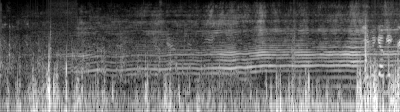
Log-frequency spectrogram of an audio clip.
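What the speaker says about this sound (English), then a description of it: "The EDF jet's about to take off." Electric ducted fan (EDF) model jet taking off at an outdoor airplane show and swap meet: a steady, sustained high-pitched whine holds throughout at moderate distance, with people talking over it and crowd noise around.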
